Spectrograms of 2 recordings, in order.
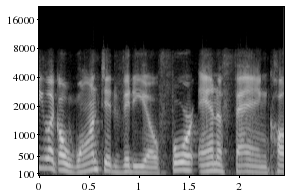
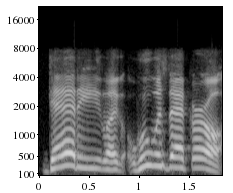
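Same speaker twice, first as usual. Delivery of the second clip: quoted daughter; 6 semitones higher, 3 dB louder than usual. Retold or imitated. Voicing Catherine asking her father.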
